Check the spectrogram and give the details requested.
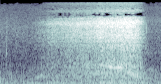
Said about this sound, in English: Nothing? No. Take a bigger sniff.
